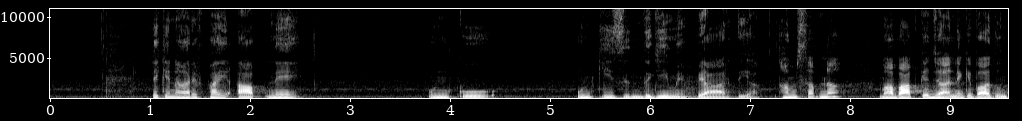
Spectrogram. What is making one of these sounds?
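A middle-aged woman speaks calmly and steadily, close by.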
